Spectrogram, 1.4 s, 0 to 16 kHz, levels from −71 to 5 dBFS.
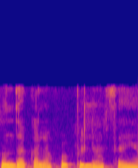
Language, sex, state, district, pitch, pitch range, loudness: Hindi, female, Goa, North and South Goa, 230 Hz, 225-235 Hz, -15 LUFS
